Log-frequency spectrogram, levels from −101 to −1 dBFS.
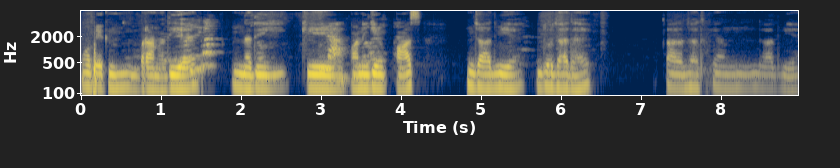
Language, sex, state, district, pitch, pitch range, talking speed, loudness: Hindi, male, Bihar, Kishanganj, 135 Hz, 135-140 Hz, 125 wpm, -19 LUFS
